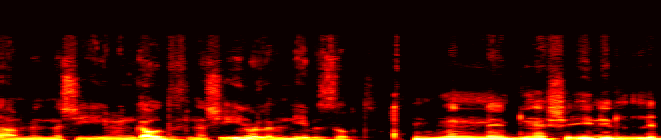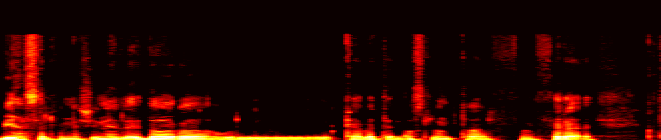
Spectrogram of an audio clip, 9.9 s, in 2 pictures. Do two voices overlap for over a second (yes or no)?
no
